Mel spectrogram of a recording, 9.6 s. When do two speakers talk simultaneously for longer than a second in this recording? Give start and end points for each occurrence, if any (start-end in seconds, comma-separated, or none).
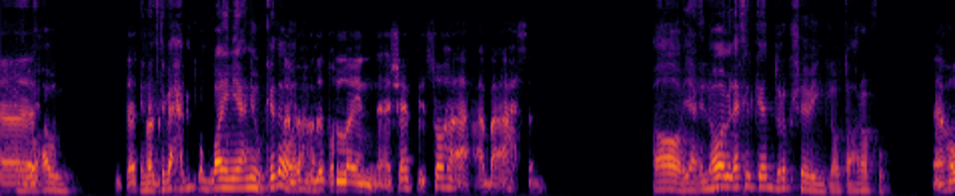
none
